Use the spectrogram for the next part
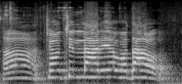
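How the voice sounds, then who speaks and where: A woman's voice: very high-pitched, steady tone, moderate pace, bright, forceful tone, full character voice. A woman playing a stubborn, quarrelsome older mother-in-law in a village comedy skit. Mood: bickering. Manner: quarrelsome, defensive, snappy retorts.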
